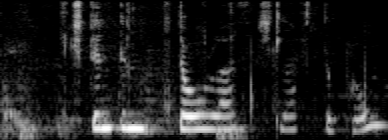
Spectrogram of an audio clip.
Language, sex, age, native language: Icelandic, female, 9, Icelandic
